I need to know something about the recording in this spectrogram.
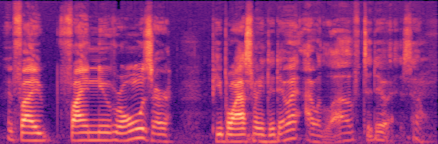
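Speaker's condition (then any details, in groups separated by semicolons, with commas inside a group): Cerebral palsy; from birth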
